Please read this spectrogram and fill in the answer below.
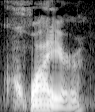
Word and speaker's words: choir: example we're looking at the word choir which is spelled CH o IR and here the CH combination makes this sound okay and finally the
